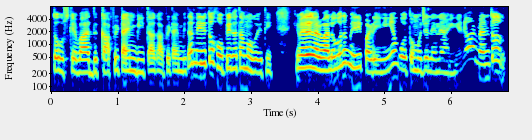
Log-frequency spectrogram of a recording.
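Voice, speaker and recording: This twenty-something vlogger, recording indoors at night, shares a personal story in casual Hindi laced with English and keeps dropping "bhai." Her pitch is fairly high, and she sounds animated, quick, creaky and warm.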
